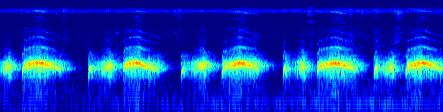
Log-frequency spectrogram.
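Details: Kelantan spotted dove coo used to lure doves: a soft, low phrase repeats about every two seconds, double short notes then a longer swelling coo, five phrases in steady rhythm.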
